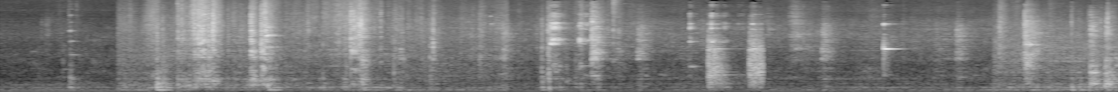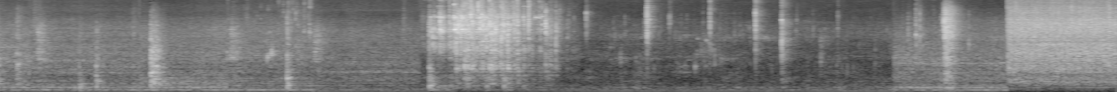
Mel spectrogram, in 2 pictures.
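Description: A metal spoon scrapes and clinks against a ceramic bowl, in irregular knocks, while scooping out papaya flesh. About two-thirds of the way through there is a second-long rush of liquid, milk being poured. Near the end a small Philips personal blender starts and runs steadily, blending papaya milk.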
